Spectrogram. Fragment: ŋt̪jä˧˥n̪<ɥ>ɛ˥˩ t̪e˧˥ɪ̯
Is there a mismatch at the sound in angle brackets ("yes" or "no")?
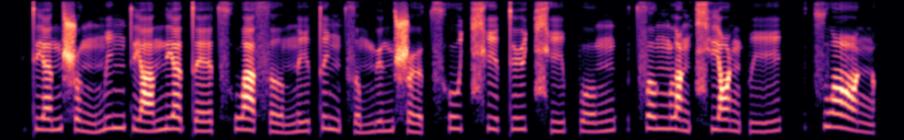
yes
